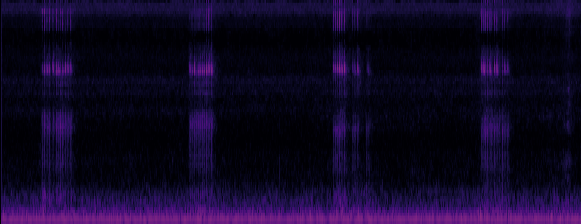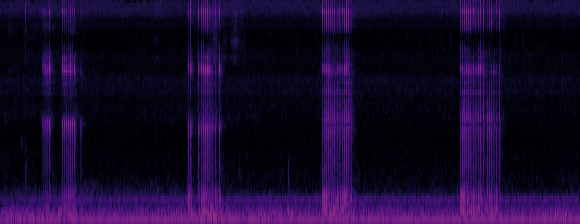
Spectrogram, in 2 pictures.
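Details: Domestic cat snoring loudly: a low, steady rumble throughout, with breathy noisy bursts about every two seconds as it breathes.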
